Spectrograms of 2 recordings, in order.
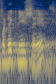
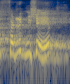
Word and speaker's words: Friedrich Nietzsche: was one of the, so it is our pronunciation, Friedrich Nietzsche. Okay, so the real German pronunciation is slightly different than that.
